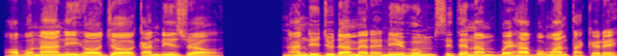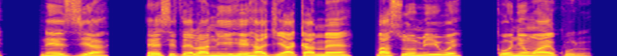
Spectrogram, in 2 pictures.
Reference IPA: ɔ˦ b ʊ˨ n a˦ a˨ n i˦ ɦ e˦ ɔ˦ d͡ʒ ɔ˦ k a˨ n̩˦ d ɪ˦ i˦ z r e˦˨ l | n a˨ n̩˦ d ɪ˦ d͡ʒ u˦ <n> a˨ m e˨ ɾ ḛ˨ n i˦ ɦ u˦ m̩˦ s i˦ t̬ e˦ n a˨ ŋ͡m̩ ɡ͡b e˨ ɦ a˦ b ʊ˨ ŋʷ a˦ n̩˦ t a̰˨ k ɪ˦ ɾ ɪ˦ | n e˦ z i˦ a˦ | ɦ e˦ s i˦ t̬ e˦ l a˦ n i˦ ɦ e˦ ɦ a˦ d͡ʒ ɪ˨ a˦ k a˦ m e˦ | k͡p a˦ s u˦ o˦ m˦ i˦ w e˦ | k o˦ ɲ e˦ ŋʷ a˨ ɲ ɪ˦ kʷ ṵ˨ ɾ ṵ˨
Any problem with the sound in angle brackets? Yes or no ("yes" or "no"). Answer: yes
